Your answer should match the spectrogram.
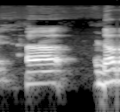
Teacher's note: ड का किससे होता तो आप कहेंगे मुर्धा से होता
